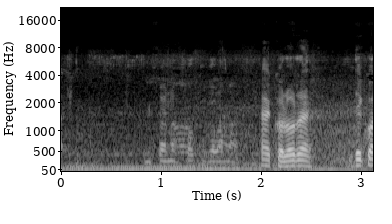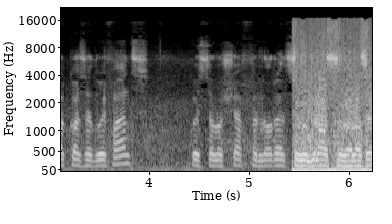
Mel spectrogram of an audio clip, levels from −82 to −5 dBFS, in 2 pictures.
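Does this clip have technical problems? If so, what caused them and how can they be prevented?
Yes. From 5.44 s to 6.23 s there is an integer read as float fault: 32-bit integer samples are interpreted as 32-bit float, producing an extremely loud, buzzing square wave. The waveform slams between zero and the clipping limit, and the spectrogram shows dense harmonic bands up the full range. Prevent it by declaring the sample format explicitly and checking that writer and reader agree on it.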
